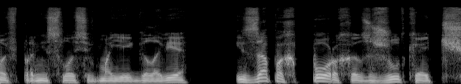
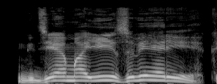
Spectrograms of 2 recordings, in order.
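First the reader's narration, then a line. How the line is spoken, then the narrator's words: Frantic, maddened shout. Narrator (Russian): кричал я, ослепленный и безвольный перед собственным безумием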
